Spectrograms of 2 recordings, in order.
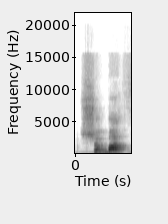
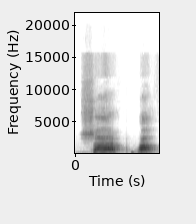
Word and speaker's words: Shabbat: So you have the Sha, but then you have the Ba and the Tha that come together.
